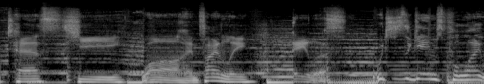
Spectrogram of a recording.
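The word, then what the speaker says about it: Aleph: armless up through te he wah and finally alith which is the game's polite way of I pronounce it as alf saying your facility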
